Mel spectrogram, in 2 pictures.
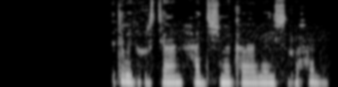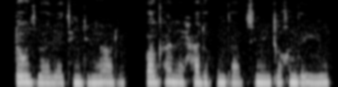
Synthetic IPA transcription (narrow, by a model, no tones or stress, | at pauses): ʔɨt̪ʰibe̞t̪ʰɐkɾɨst̪ʰijanħad̪ːɨʃmɐkʰːɐβaβijajːɪsɨrːaħalːo | d̪̥owzɨβɐlət̪ʰind̪ɨɲːaːlːu | waɡanajħad̪ɐkunt̪ʰat̪sɨmint̪ʰoxʰɨnt̪ʰɐjɨjːu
